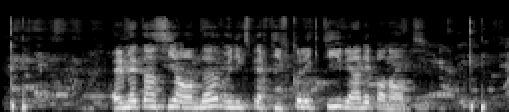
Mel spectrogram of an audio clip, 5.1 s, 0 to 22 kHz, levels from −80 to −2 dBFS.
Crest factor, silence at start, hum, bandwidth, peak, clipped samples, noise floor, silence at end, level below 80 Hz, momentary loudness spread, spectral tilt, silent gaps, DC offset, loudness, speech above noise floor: 16 dB; 0.1 s; none; 11.5 kHz; -2 dBFS; under 0.1%; -38 dBFS; 0 s; -54 dBFS; 20 LU; -6 dB/octave; none; under 0.1%; -17 LUFS; 23 dB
